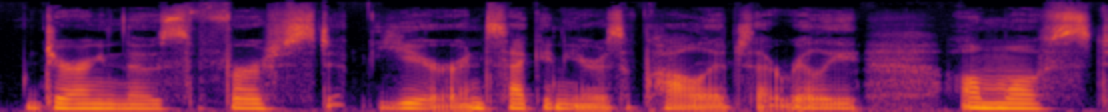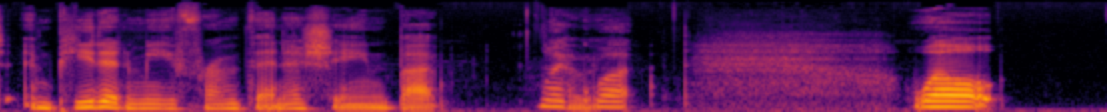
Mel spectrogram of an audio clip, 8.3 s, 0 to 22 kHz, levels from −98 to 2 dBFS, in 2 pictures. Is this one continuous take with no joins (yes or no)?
yes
